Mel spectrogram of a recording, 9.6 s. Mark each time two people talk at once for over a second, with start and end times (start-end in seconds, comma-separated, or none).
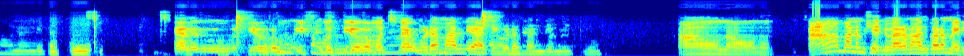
3.1-5.7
